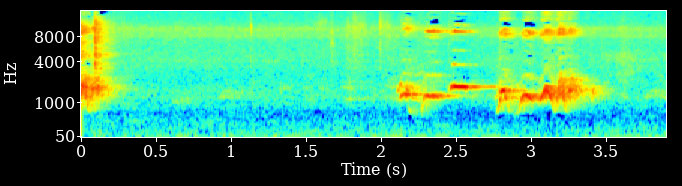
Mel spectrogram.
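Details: White-rumped shama in a backyard forest where wild and caged birds meet: after a short high note and a pause, a clear whistled phrase of slurred, varied notes and a rising flourish.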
